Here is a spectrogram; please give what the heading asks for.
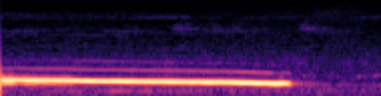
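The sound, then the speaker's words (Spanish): A single loud wolf howl from wolves beneath a window at night: one sustained tone that sags gently lower for about a second and a half, then cuts off sharply. “los lobos salieron del bosque, se acomodaron bajo la ventana de Rosa Luna y comenzaron a aullar. ¡Au! ¡Au!”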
